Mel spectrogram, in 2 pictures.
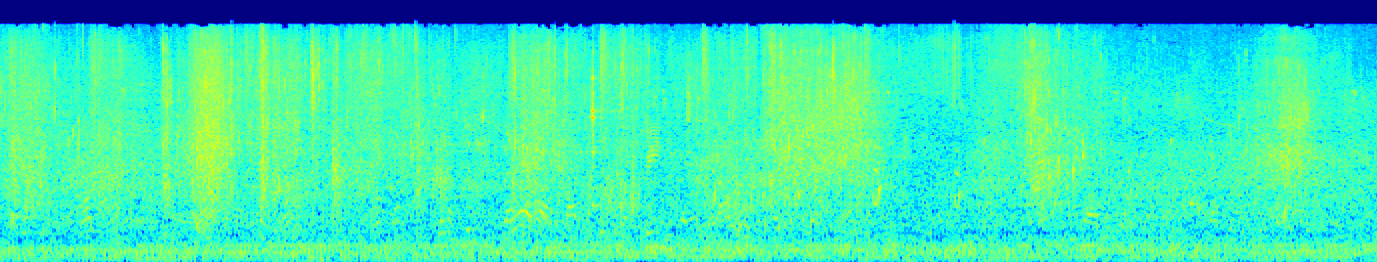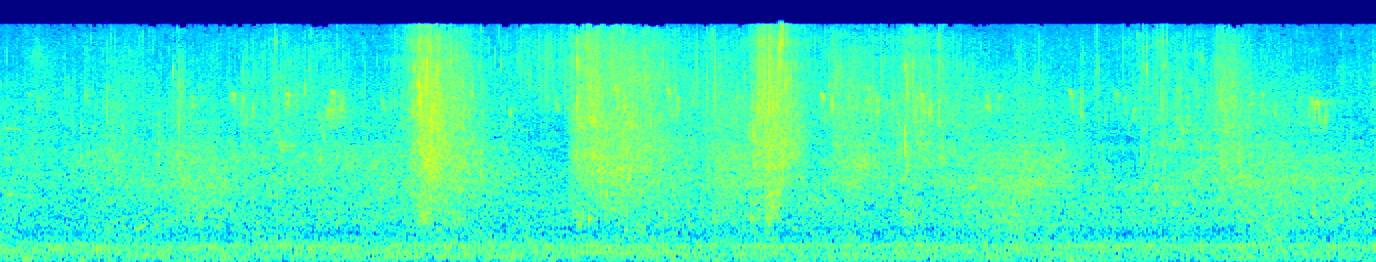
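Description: Small waves lap gently against a pebbly shore.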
